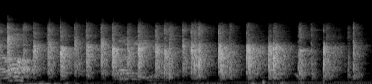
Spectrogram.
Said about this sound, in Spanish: Un aplauso.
